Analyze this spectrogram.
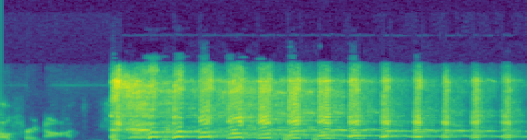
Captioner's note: laughter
